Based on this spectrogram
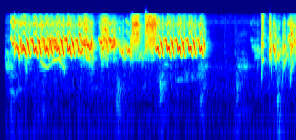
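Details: Baby budgerigar, a pet parakeet, chirping: long harsh buzzy rasping calls, roughly a second each, run almost back to back, then a short pause and another rasp begins.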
